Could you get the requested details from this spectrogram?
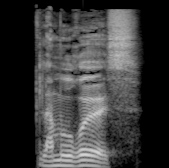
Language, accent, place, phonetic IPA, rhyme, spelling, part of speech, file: German, Germany, Berlin, [ɡlamuˈʁøːs], -øːs, glamourös, adjective, De-glamourös.ogg
- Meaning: glamorous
